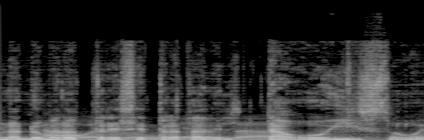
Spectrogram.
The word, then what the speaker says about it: taoísmo: Claro, esta lección, la número 13, trata del taoísmo. Y hemos estado bromeando con Kirk para que pronuncie bien la palabra.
